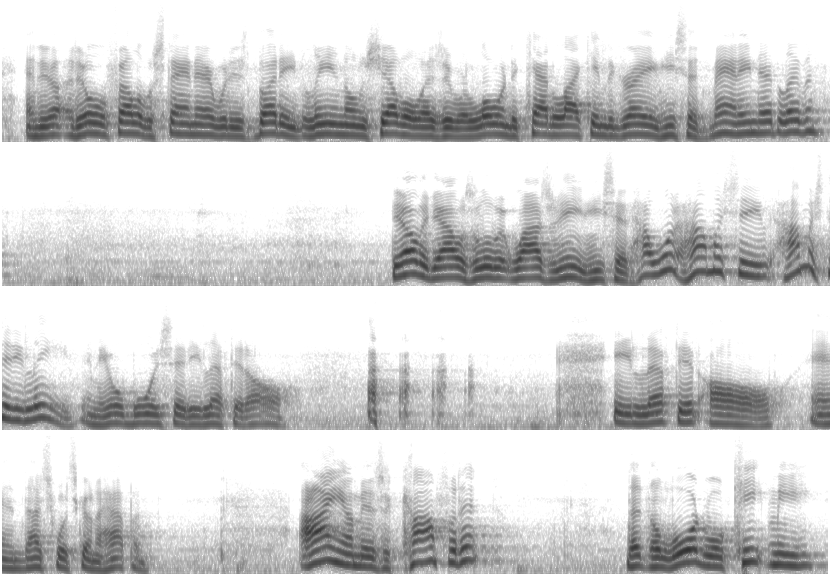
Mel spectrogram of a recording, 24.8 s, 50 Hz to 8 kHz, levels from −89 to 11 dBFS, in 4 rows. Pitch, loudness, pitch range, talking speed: 165 Hz, -22 LUFS, 145-185 Hz, 200 wpm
